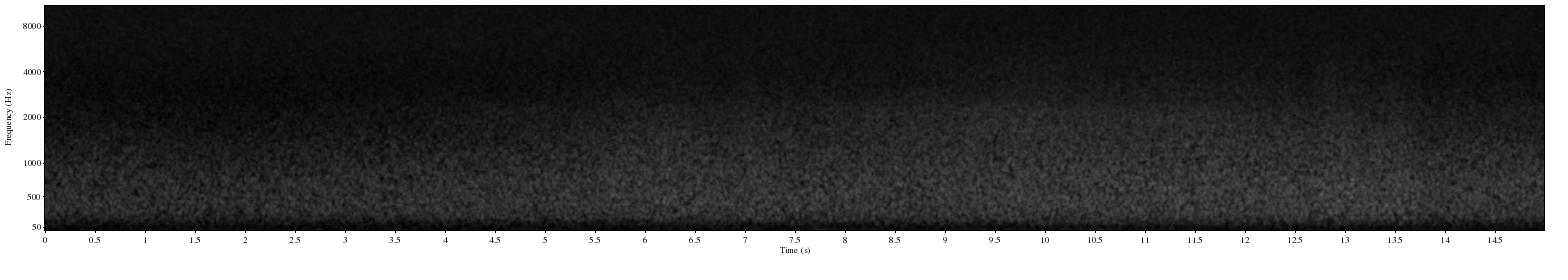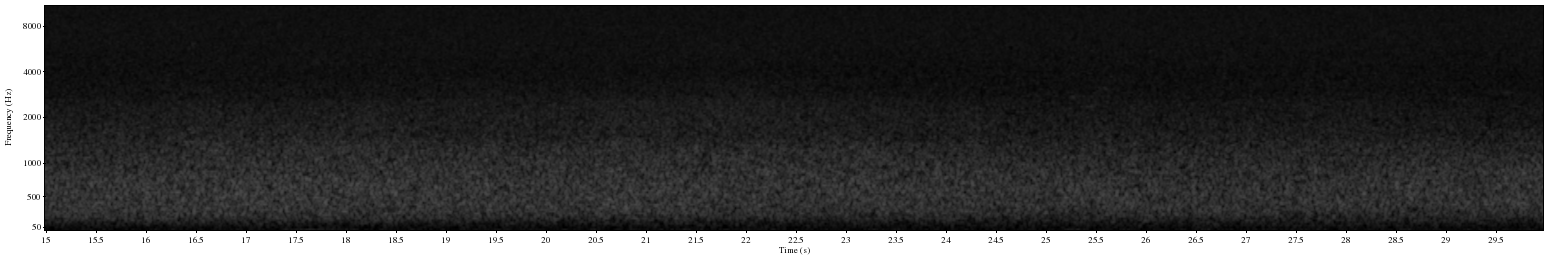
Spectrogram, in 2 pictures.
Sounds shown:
forest ambience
